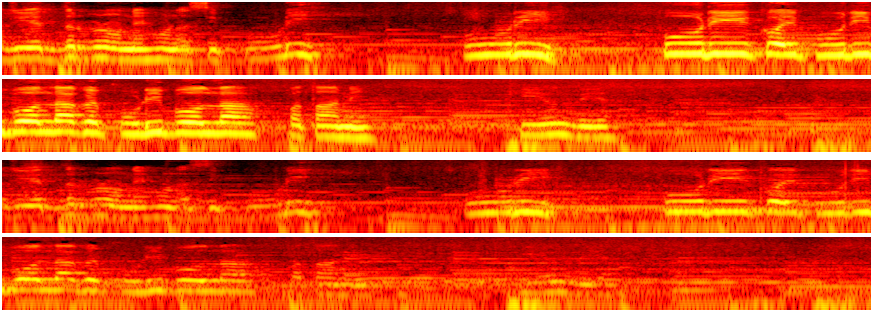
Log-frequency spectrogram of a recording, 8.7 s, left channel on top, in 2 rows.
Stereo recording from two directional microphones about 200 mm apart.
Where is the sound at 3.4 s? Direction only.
55° left (ahead or behind).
